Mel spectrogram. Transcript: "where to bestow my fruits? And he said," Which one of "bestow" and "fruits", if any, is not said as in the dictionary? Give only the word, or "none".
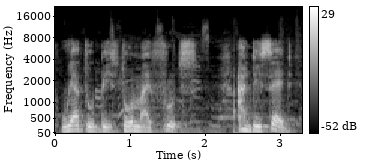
none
